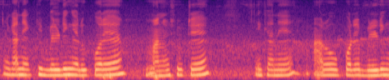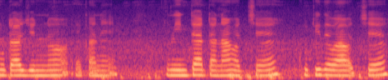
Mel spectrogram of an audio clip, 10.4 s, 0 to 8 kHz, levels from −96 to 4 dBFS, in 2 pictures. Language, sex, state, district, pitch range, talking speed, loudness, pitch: Bengali, female, Assam, Hailakandi, 190-210 Hz, 115 wpm, -15 LUFS, 200 Hz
